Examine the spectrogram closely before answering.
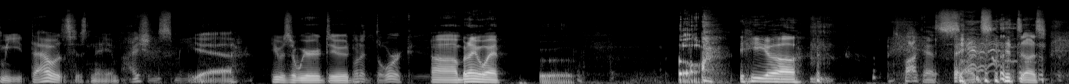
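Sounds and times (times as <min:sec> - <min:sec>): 
speech: 0:00.0 - 0:06.0, 0:06.8 - 0:10.6
person burping: 0:05.4 - 0:05.9, 0:06.7 - 0:07.3, 0:08.1 - 0:08.4.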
